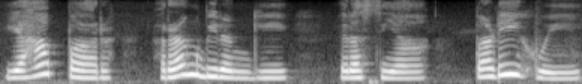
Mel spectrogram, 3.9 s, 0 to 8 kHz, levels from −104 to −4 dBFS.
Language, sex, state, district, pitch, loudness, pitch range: Hindi, female, Himachal Pradesh, Shimla, 245 Hz, -13 LUFS, 235-280 Hz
